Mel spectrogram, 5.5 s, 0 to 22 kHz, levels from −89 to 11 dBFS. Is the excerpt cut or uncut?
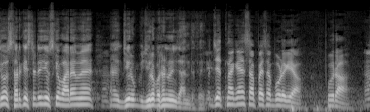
cut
